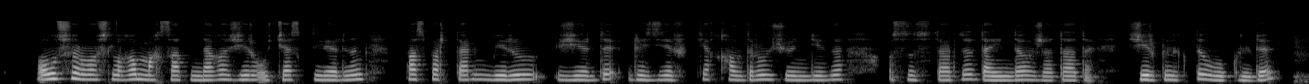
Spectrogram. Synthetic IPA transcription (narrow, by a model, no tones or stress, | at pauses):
ʊlˠʃɑɾwɑʃəlˠəʁəmɑqsɑt̪ənd̪ɑʁəʒe̞ɾo̰t͡ʃask̪le̞ɾɪnɪŋ | pʰaspo̞rt̪ːɑɾənbe̞ɾuʒe̞ɾd̪ɪɾe̞zʲe̞ɾfkʲe̞qʰɑlˠd̪əɾuʒɵnɪnd̪e̞ɡʲɪʊsənəst̪ɑɾd̪əd̪ɑjənd̪ɑwʒɑt̪ɑd̪əʒ̥e̞ɾɡʲɪlɪkt̪ɪwɵkʲɪld̪ɪ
